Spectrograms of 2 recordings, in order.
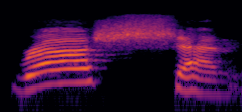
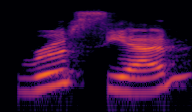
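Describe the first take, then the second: First: The middle consonant is an 'sh' sound. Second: The middle consonant is an 's' sound. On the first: The speaker calls it right. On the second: The speaker calls it wrong.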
